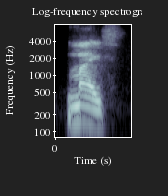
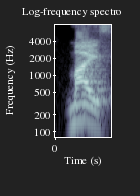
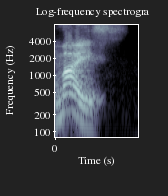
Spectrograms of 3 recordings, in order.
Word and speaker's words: Mise: Mise. Mice. Oh, like mice.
